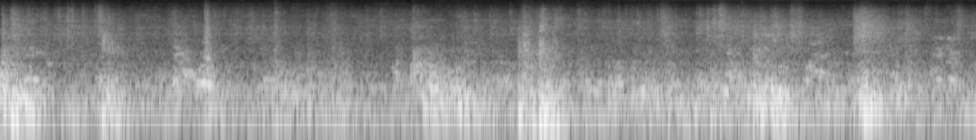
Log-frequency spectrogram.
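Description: Bowling pins clatter and crash.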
